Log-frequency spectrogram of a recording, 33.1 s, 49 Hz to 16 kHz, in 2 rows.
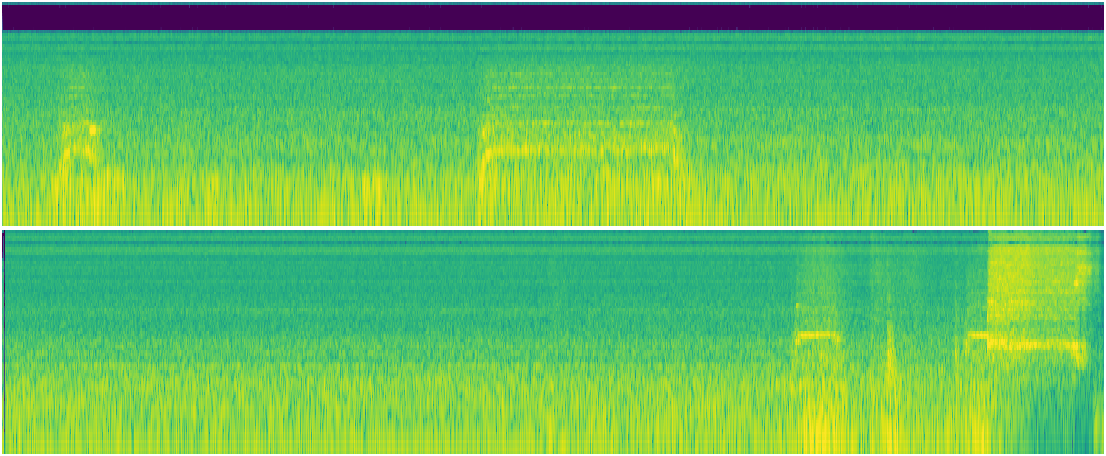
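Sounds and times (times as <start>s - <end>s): machining center humming: 0.0s - 16.9s, 24.0s - 33.0s
machine whine: 6.4s - 12.3s, 27.4s - 33.0s.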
